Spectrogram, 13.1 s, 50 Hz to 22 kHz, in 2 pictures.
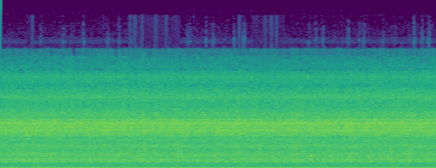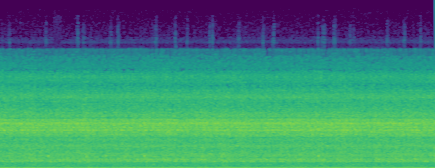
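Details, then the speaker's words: C10 with 454 big-block V8, cold start on new battery after about three weeks, during diagnosis of a tick: deep even idle rumble with no ticking or knocking while warming up; much quieter. "I can tell you right now it's much quieter up here we'll let her get warmed up here for a minute"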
